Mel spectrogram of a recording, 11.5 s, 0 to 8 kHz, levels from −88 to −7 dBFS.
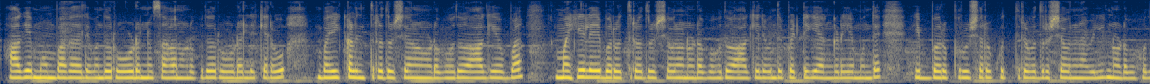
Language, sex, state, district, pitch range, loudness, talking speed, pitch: Kannada, female, Karnataka, Raichur, 225-235 Hz, -17 LUFS, 155 wpm, 230 Hz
